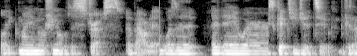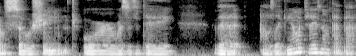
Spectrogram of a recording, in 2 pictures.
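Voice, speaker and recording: A soft-spoken, somewhat breathy woman with a very deep, low pitch and a dark, mellow tone, at a moderate pace amid audible room echo. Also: fairly even intonation. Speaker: beauty vlogger. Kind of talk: casual get-ready-with-me vlog. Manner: quiet, soft-spoken.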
